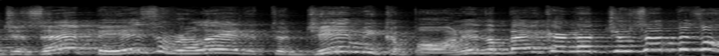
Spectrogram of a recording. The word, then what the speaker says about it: Capone: It's a vowel, A-I-O-U. E is pronounced A. So it's a Capone, but nobody pronounces it like that.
